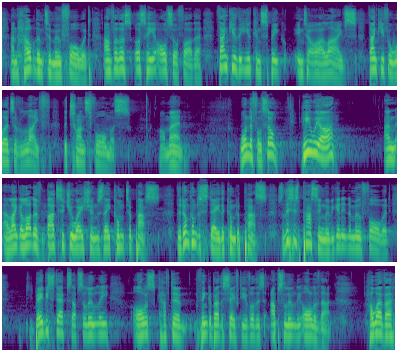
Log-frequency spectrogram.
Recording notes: Recorded live at Life Church Lancashire 28th March 2021.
